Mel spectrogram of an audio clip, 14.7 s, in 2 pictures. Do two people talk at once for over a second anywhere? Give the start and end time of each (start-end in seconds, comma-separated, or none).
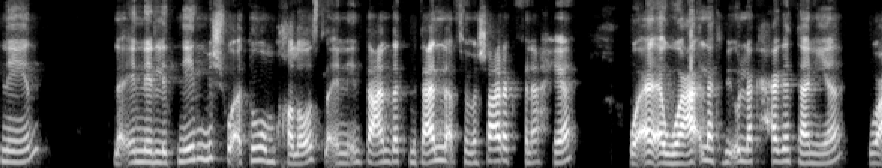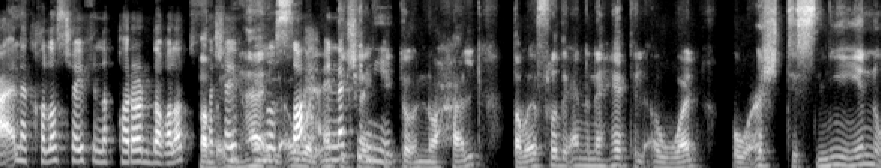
9.0-10.7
